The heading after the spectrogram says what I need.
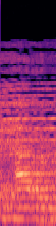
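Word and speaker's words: Hermès: salah berarti gak tah masih pakai barang KW bacanya arm bukanm arm itu bahas loh Kok bahasanya tulis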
